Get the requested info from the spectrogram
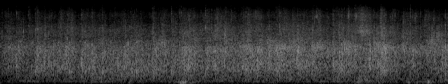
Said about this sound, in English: Let's clap our hands and thank him for it.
